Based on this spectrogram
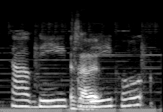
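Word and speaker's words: tabi-tabi po: Tabi-tabi-po. Did I say that right? – That works.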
